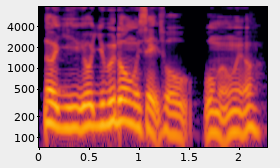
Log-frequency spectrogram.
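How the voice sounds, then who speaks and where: A man co-hosting a podcast, chatting casually with quick, joking interjections. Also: medium pitch, animated, mellow, dry recording, studio quality. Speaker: podcast co-host. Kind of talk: casual chat.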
